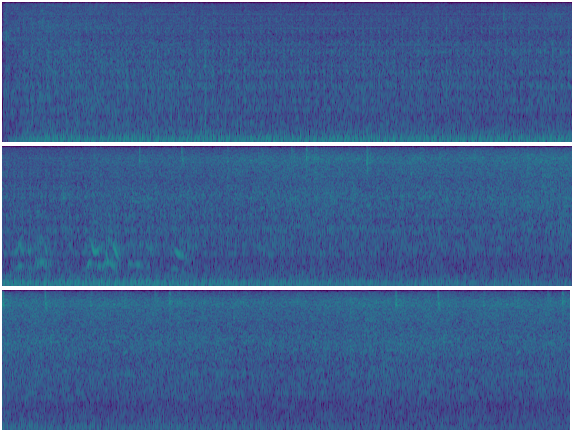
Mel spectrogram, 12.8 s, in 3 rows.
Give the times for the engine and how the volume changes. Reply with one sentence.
The engine can be heard from 0.0 to 12.7 s, getting quieter.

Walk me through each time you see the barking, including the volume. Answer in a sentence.
The barking can't be heard in this clip.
